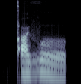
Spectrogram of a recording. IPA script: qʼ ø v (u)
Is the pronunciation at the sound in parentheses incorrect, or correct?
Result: incorrect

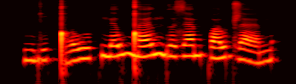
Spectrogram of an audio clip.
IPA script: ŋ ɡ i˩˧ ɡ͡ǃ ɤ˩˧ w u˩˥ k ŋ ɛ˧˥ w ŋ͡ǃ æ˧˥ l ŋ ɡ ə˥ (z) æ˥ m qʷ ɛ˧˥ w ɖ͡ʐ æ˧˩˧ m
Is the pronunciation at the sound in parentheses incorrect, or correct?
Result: correct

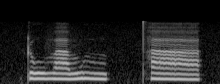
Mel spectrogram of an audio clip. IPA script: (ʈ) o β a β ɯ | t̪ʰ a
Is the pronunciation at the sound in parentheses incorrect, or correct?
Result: correct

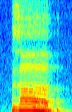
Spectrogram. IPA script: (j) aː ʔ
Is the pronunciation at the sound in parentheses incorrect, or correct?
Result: incorrect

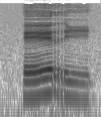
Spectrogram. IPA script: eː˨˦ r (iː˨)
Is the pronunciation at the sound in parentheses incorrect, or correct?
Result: correct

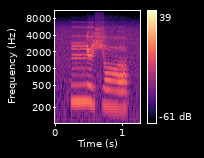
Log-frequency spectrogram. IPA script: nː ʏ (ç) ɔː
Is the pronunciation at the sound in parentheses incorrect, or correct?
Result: correct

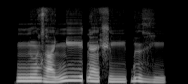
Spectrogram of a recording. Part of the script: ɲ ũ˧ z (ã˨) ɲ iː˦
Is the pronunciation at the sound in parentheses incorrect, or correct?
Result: correct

